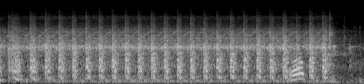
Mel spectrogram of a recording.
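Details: Foton Thunder hard start, owner also reports low power. The starter churns at an even four beats a second for over three seconds and never clearly fires before cutting off. Cause unknown.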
